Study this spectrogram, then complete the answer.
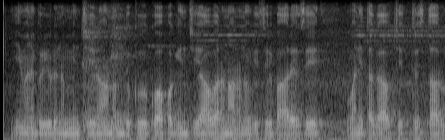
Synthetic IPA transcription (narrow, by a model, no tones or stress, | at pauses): ḭːmɐnɐpɾiːjuɽunɐmːiɲt͡ʃiɾaːnɐnd̪ukukɔːpɐɡiɲt͡ʃiaːʋɐɾɐɳaːlɐnuʋisiɾipaːɾe̞ːsi | ʋɐnit̪ɐɡaːt͡ʃit̪ɾist̪aːɾu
